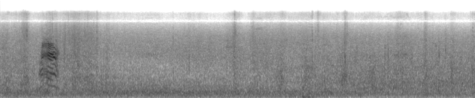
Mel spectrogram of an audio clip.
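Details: Cat among park stray cats on a lawn, where a calico was being petted and companion cats came over; one short high meow near the start, then steady outdoor background rustle and faint handling noises.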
